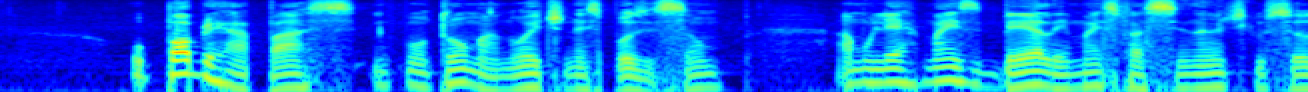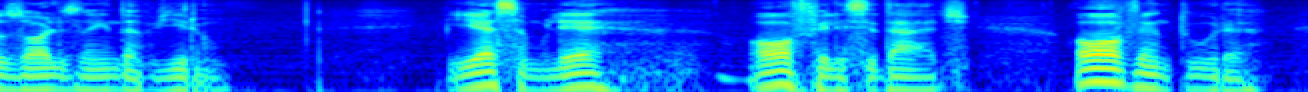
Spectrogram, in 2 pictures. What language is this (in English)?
Portuguese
